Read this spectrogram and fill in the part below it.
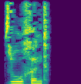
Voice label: "suchend", German; adjectives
